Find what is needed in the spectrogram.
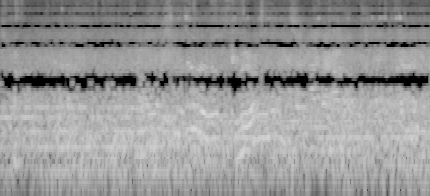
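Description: Steady background noise with indistinct voices speaking in the middle of it.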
